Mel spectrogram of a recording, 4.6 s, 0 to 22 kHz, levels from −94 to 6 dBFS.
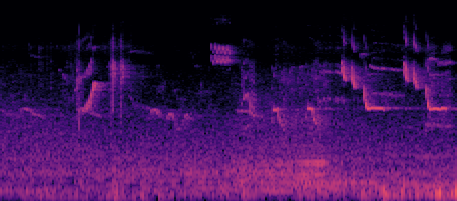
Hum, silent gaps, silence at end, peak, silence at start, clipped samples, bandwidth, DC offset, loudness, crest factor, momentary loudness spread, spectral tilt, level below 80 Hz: none; none; 0 s; -18 dBFS; 0 s; under 0.1%; 17 kHz; under 0.1%; -37 LUFS; 22 dB; 15 LU; -3 dB/octave; -56 dBFS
